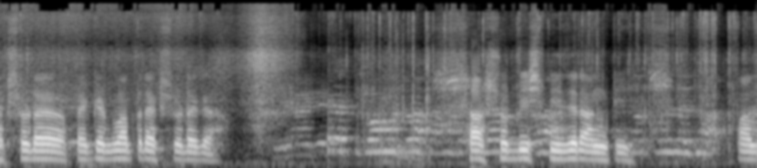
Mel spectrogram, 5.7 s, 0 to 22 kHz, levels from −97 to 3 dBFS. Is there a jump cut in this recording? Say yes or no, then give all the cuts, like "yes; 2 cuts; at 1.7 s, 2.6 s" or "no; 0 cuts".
no; 0 cuts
